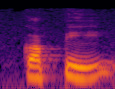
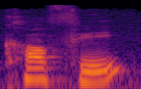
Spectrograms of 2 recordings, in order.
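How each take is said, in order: First: The p sound has no breath puff. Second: The p sound has a breath puff. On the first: The speaker calls it wrong. "কপি ভুল" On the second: The speaker calls it right. "প এবং ফ এই দুটোর মাঝখানে উচ্চারণ হয়"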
